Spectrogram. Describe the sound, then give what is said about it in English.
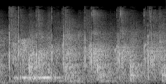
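A crowd breaks into a round of applause for an anonymous listener, a steady dense wash of clapping that stays loud throughout, with a few voices faintly mixed in. “Rabbi, if we could get a round of applause to the anonymous listener that listens every day to the shiurim and he's out there battling.”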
